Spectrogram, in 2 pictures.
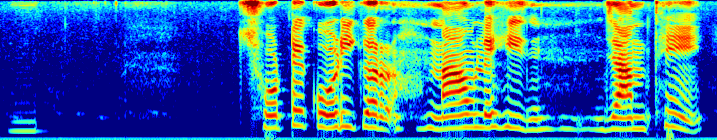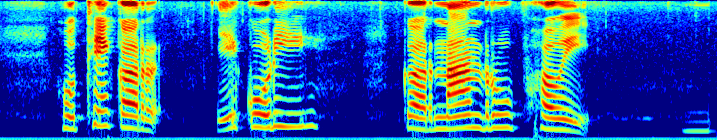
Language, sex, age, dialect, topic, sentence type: Chhattisgarhi, female, 25-30, Northern/Bhandar, agriculture, statement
